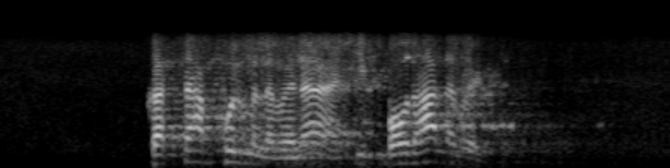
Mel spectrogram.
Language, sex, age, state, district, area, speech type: Maithili, male, 18-30, Bihar, Araria, rural, conversation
